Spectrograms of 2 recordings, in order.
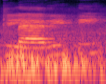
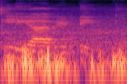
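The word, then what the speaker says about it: clarity: Okay, so क्लैरिटी नॉट क्लियरिटी।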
